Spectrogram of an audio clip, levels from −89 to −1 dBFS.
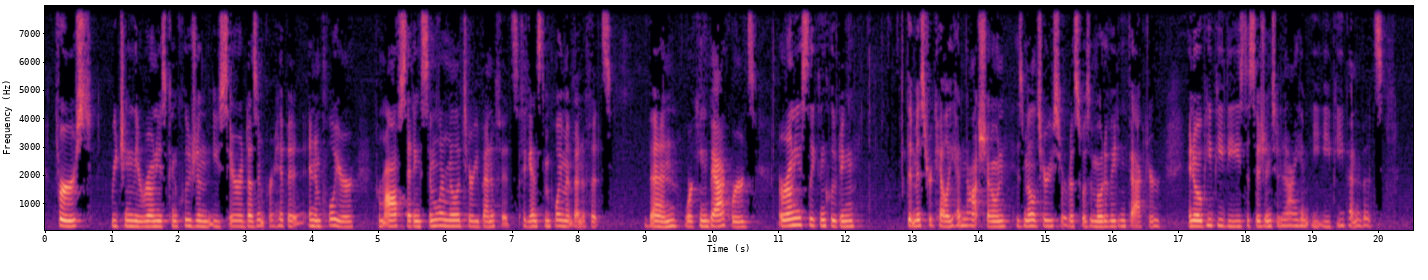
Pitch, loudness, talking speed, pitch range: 200 Hz, -22 LUFS, 130 wpm, 190-210 Hz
